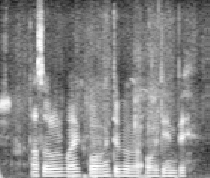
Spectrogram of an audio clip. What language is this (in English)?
Masai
